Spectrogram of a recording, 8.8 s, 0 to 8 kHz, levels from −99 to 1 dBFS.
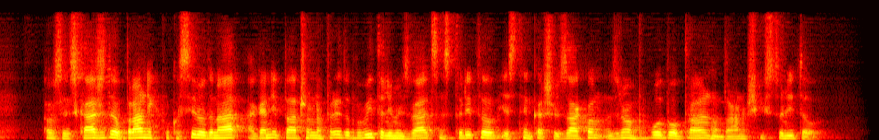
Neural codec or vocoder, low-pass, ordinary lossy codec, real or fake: codec, 16 kHz, about 1 kbps, DyCAST, with the encoder's durations; 7.2 kHz; MP3, 64 kbps; fake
